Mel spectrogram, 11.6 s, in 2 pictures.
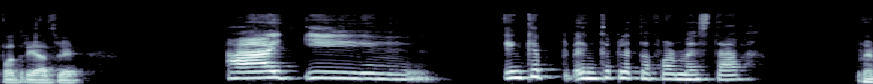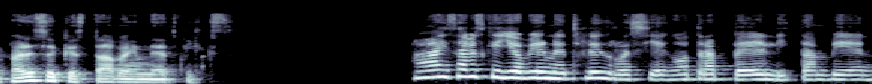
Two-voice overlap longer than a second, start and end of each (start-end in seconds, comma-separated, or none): none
